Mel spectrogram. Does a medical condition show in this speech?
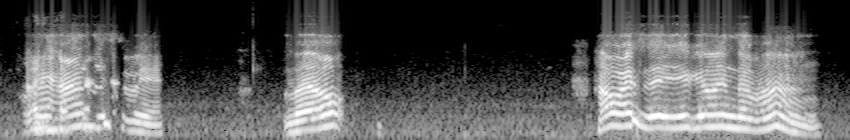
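Yes: bulbar ALS; bulbar onset; affects vocal cords.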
